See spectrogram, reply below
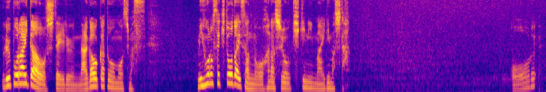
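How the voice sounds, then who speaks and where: A male actor playing an earnest, easily amazed travel reporter in a voice drama, gentle, polite and expressive. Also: fairly high pitch, a little fast. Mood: polite, flustered. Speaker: voice actor narrating as lead character. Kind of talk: first-person voice drama narration and dialogue.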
